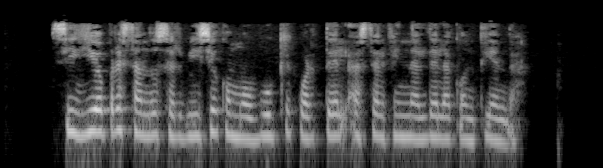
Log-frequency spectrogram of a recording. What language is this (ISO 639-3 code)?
spa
